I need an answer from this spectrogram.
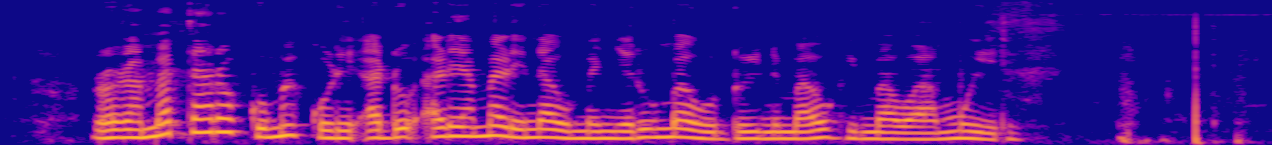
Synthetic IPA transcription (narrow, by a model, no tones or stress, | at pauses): ɾɔɾamataɾɔkumakoɾeʔadoʔaɾeamaɾenaomɛɲeɾumaodoinemaoɣimawamweɾe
